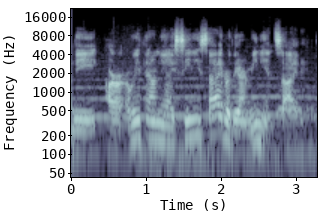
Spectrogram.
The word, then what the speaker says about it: Iceni: we have uh the ultimate battle armenia versus icini i just learned that from cliff that's how you pronounce it not icing i'd always now i don't think buddhica is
